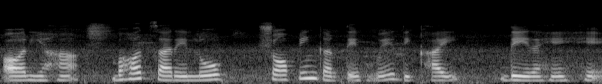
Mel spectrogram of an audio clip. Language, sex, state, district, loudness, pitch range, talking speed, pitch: Hindi, female, Madhya Pradesh, Dhar, -18 LUFS, 190-215 Hz, 120 wpm, 195 Hz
